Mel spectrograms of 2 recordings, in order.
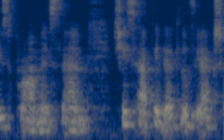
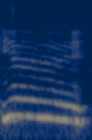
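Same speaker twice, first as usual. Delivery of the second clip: cheering; 9 semitones higher than usual. Acted. Townsfolk cheering.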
